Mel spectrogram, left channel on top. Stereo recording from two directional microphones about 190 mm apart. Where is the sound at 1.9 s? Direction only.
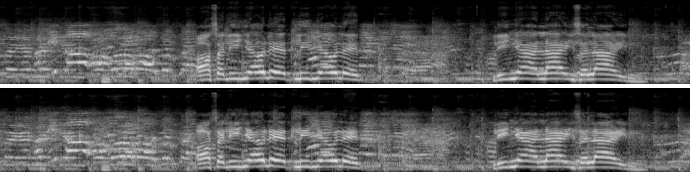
20° left (ahead or behind).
